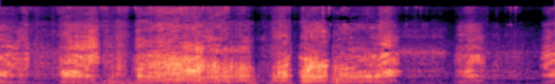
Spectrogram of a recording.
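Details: Attacking Rottweiler giving loud, rasping barks and snarls in irregular bursts, fading into quieter noise near the end.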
